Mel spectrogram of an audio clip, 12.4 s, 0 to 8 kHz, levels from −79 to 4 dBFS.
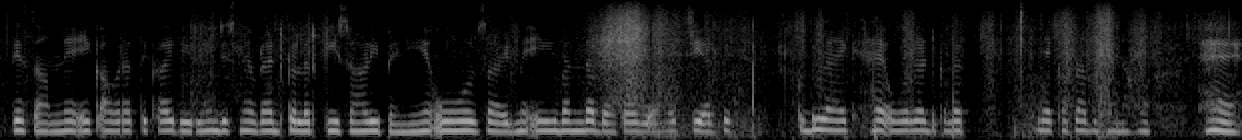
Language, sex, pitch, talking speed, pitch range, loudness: Urdu, female, 205 Hz, 170 wpm, 195-205 Hz, -34 LUFS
